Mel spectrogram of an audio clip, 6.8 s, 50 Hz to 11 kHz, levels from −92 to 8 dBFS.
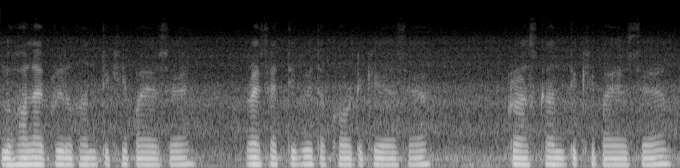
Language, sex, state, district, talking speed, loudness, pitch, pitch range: Nagamese, male, Nagaland, Kohima, 175 wpm, -16 LUFS, 125 Hz, 120-130 Hz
